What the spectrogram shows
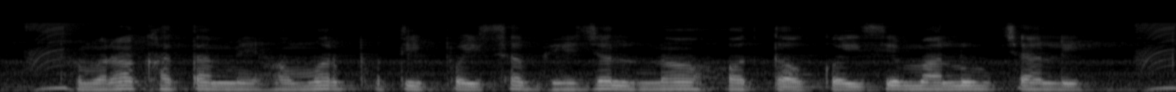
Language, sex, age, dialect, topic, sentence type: Bhojpuri, female, 18-24, Southern / Standard, banking, question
